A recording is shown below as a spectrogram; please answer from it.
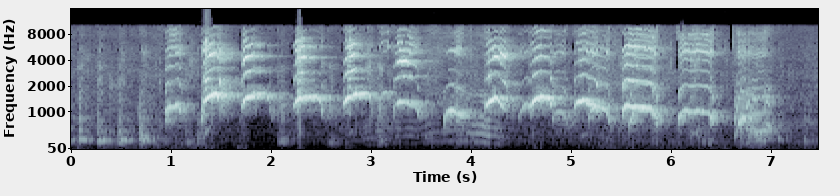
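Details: Hungarian Vizsla puppies recorded on 15 February 2011, giving a run of loud high whimpers and yelps, each a short arched whine with rich harmonics, about two per second, preceded by soft low grunts.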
